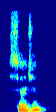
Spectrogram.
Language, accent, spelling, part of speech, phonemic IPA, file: English, Southern England, surgeon, noun, /ˈsɜːd͡ʒən/, LL-Q1860 (eng)-surgeon.wav
- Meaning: 1. One who performs surgery; a doctor who performs operations on people or animals 2. A surgeonfish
